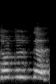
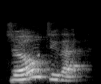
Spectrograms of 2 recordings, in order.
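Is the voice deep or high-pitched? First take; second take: high-pitched; deep. First: It is said in a high, light voice. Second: It is said in a deep, firm voice. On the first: The listener feels no pressure to stop. The speaker calls it wrong. "the owner is in this high-pitched voice" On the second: The listener should feel a little afraid and stop. The speaker calls it right. "that baritone voice creates a little bit of a fear response"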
